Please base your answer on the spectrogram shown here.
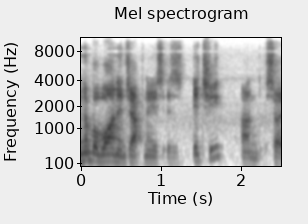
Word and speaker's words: ichi: And number one in Japanese is ichi, and so it's Eco, so it's one thing.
